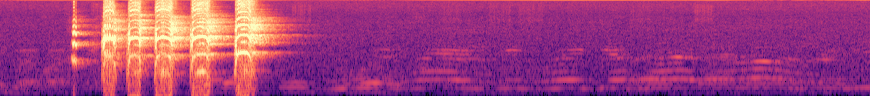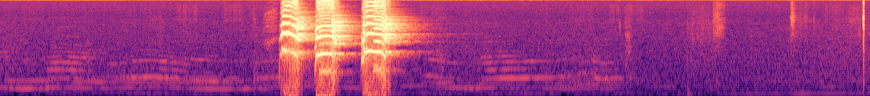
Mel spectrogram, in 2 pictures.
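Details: Aratinga parrot, described as angry, calling indoors: a burst of four or five grating, harsh squawks, a long quiet pause with faint background voices, then another rapid burst of three rasping screeches.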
